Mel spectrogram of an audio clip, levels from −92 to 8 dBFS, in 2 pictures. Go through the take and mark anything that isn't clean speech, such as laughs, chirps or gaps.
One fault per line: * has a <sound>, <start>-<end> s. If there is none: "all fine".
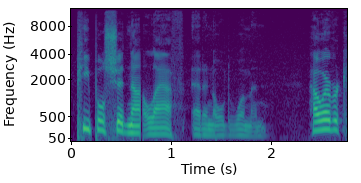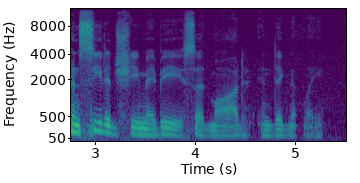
* has a dropout, 0.7-0.7 s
